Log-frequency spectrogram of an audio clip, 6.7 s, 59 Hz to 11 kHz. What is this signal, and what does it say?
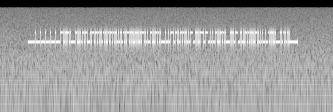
RTTY (75 baud, 850 Hz shift), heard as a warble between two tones, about 2000 Hz centre. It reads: NAME IS PIERRE, QTH PORTO, LOC RH74IJ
